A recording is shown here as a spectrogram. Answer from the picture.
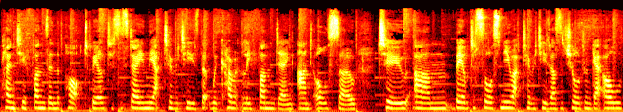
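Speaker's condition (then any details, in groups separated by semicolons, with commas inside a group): No condition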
